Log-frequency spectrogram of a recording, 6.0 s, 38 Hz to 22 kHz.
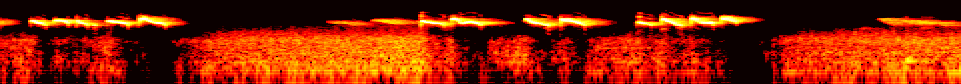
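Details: Caged oriental white-eye in open song, fifth day after monthly deworming, January 2022: three separate bursts of fast, bright, high twittered notes, each about a second long, with low rustling in the gaps.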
